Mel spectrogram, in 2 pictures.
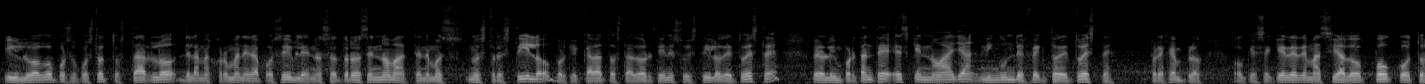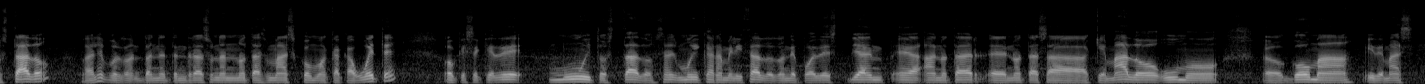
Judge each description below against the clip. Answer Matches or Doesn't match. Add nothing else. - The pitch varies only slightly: Matches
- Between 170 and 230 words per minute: Doesn't match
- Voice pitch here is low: Matches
